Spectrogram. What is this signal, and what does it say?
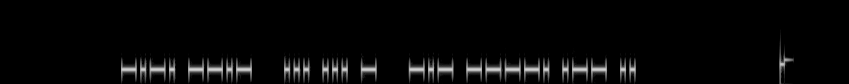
Morse code, heard as a keyed tone, about 25 wpm, 700 Hz. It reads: CQ SST K9WI
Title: K1USN SST QSO Practice - 25wpm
